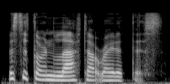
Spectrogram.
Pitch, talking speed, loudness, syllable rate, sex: 210 Hz, 210 wpm, -16 LUFS, 6.0 syllables/s, female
